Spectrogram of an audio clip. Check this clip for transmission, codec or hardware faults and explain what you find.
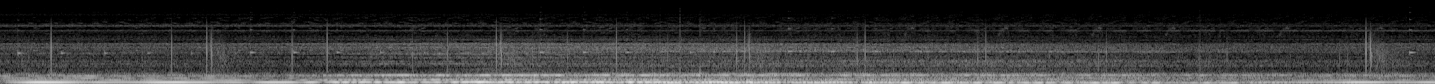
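Two chunks out of order disturb these sounds. Between 6.6 and 7.0 s a 200 ms chunk plays one slot late. Between 11.6 and 12.2 s another plays two slots late. Each swap leaves three hard joins that jumble the sound. Unlike a dropout, no audio is missing.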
